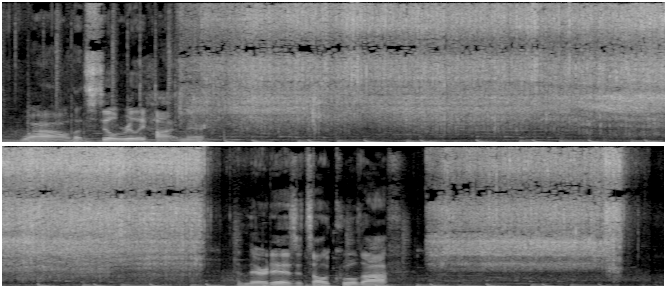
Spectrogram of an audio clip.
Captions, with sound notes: Wow, that's still really hot in there. (water spraying) (upbeat music) And there it is, it's all cooled off.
